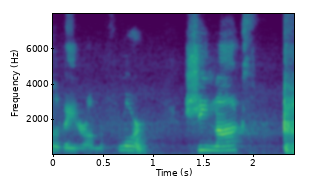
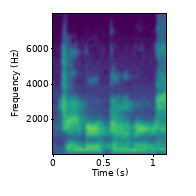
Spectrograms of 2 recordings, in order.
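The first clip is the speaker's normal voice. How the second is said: very low, formal voice; fake official caller; 11 semitones lower, 3 dB louder than usual. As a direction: put on a deep businesslike announcement. Fake visitor answering at the door.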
